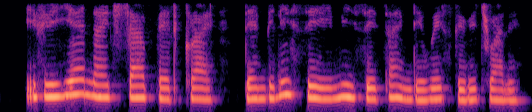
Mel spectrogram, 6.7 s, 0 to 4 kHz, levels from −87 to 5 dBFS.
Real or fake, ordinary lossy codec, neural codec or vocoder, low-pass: real; none; none; 3.6 kHz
